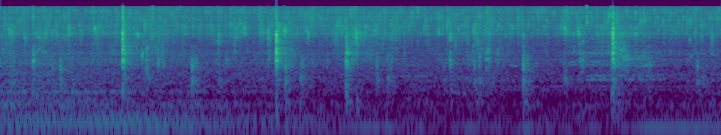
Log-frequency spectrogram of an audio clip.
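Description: Spatula stirring a cauliflower and potato curry in a non-stick frying pan. It knocks and scrapes against the pan several times over a low sizzle.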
